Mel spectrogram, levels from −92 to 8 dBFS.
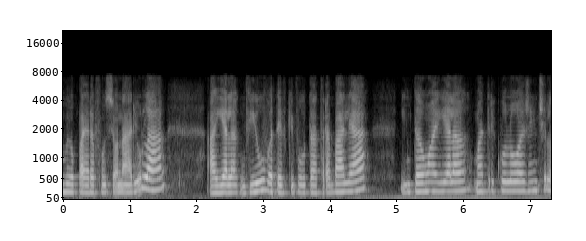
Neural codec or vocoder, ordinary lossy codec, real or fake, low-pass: none; Opus, 24 kbps; real; 7.2 kHz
